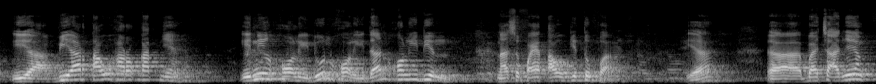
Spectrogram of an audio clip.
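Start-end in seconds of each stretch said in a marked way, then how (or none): 2.8-4.6 "Khalidun, Khalidan, Khalidin" with each ending fully sounded; voiced case endings. Shown as a demonstration. Teacher showing students the endings, fully pronounced. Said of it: "dibaca harokat akhirnya".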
